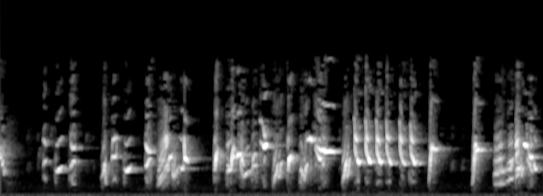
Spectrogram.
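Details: European goldfinch song starting with spaced, clear chirps, then building into dense twittering and a fast repeated trill before a final chattering burst.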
